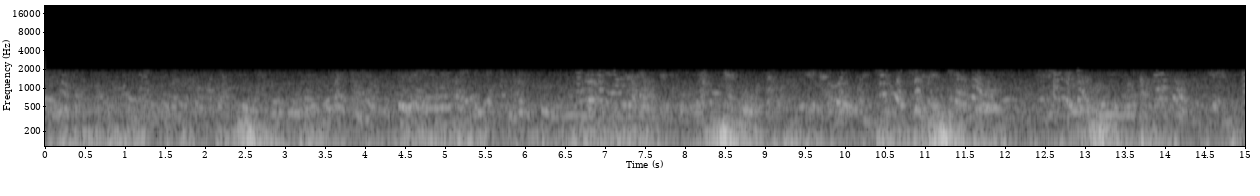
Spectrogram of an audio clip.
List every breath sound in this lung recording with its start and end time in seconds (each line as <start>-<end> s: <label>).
2.11-2.89 s: inhalation
2.85-3.46 s: exhalation
8.12-8.77 s: inhalation
8.82-9.47 s: exhalation
10.51-11.50 s: inhalation
11.57-12.35 s: exhalation
12.45-13.45 s: inhalation
13.43-14.31 s: exhalation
